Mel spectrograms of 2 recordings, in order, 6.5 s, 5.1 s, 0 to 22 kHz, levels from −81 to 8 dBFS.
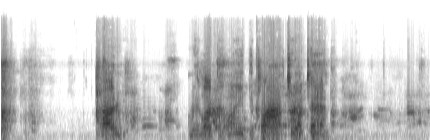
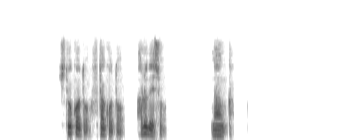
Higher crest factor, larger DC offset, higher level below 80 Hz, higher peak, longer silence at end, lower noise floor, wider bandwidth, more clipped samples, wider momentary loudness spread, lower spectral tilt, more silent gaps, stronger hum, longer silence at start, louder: about the same, 20 dB vs 22 dB; neither; first, -44 dBFS vs -66 dBFS; first, -2 dBFS vs -10 dBFS; second, 0 s vs 1.65 s; second, -59 dBFS vs under -90 dBFS; first, 14.5 kHz vs 8.4 kHz; neither; first, 20 LU vs 12 LU; about the same, -4 dB/octave vs -5 dB/octave; second, none vs 3.03-3.17 s; neither; second, 0 s vs 0.9 s; first, -19 LUFS vs -29 LUFS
